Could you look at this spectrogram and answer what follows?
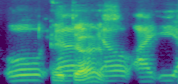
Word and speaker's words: Ollie: Yes, sounds like your name, Ali, but it's spelled O-L-L-I-E.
